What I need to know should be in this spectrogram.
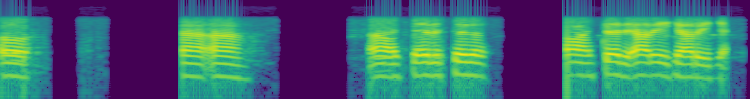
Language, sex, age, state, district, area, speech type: Malayalam, female, 45-60, Kerala, Thiruvananthapuram, urban, conversation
